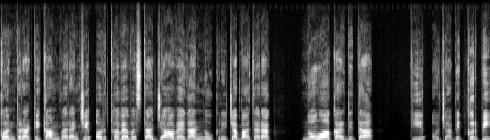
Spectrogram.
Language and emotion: Goan Konkani, surprised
